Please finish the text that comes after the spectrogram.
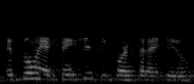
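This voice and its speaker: Young woman playing flighty girlish divorcee, high-pitched. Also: fast, echoey room, natural voice. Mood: chatty, dramatic. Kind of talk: comic stage monologue. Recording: dull, noisy amateur recording with low rumble.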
